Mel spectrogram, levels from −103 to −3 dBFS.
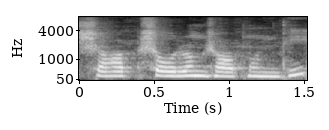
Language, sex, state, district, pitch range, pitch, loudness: Telugu, female, Andhra Pradesh, Chittoor, 200-220 Hz, 210 Hz, -13 LUFS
